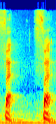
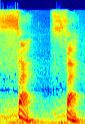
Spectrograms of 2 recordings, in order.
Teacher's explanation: Fa bibir bawah menyentuh ujung gigi seri atas. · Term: huruf fa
